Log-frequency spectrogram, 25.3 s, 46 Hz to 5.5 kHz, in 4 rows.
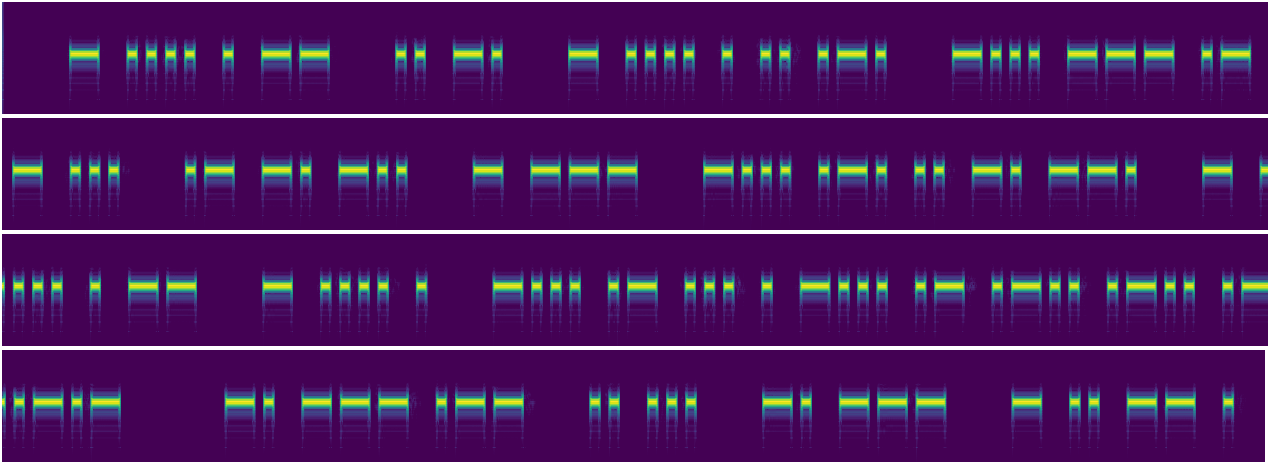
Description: Morse code, heard as a keyed tone, about 25 wpm, 600 Hz. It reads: THEM IN THEIR BOATS AND TO BRING THEM THE BASEBALL. NOW IS NO TIME
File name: the old man and the sea part 1 25wpm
